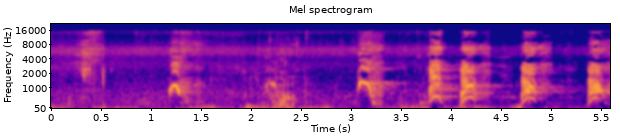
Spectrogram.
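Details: German Jagdterrier barking: short sharp barks with a yelping upper edge, spaced irregularly at first and then coming about every half second toward the end, against a quiet background.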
